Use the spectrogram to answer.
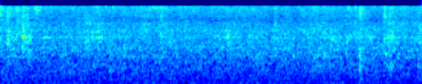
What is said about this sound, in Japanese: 雨の降る火曜日の朝だった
